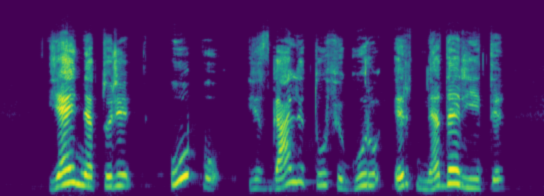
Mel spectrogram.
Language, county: Lithuanian, Marijampolė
